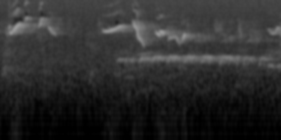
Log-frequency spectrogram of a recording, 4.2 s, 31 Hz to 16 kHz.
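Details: Adult red-whiskered bulbul singing in Ubon Ratchathani, Thailand, on 3 January 2021: a few sharp whistled notes, then a swooping slurred phrase over a long steady low whistle running through the second half.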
